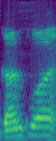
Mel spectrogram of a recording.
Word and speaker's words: Gunpla: you about your I gotta make sure I'm pronouncing this right. Gunpla, right? It's Gunpla. Yep.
